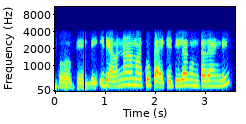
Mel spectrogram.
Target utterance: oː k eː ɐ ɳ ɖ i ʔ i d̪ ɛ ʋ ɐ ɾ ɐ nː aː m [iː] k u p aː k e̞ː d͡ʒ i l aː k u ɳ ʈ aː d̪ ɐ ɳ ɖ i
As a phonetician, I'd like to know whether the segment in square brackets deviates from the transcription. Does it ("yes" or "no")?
yes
